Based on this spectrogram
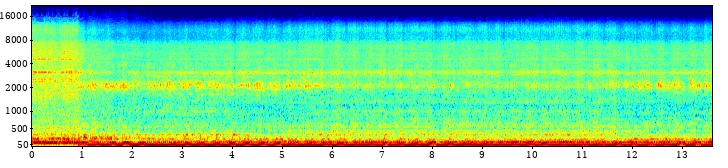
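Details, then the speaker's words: Foxbody Mustang with freshly built 306 HCI engine, first start-up after fixing a water leak: steady, even idle with smooth low rumble and no knocks or misses; running cleanly. "seems to be doing pretty good doing pretty good guys"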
